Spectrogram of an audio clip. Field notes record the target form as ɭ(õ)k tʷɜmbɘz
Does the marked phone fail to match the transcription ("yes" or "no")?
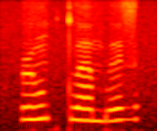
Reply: no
